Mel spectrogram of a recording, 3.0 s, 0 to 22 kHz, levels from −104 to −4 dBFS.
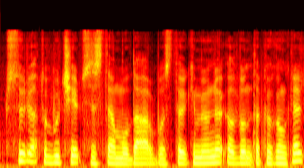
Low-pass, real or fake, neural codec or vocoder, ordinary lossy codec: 9.9 kHz; fake; autoencoder, 22.05 kHz, a latent of 192 numbers a frame, VITS, trained on many speakers; AAC, 96 kbps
